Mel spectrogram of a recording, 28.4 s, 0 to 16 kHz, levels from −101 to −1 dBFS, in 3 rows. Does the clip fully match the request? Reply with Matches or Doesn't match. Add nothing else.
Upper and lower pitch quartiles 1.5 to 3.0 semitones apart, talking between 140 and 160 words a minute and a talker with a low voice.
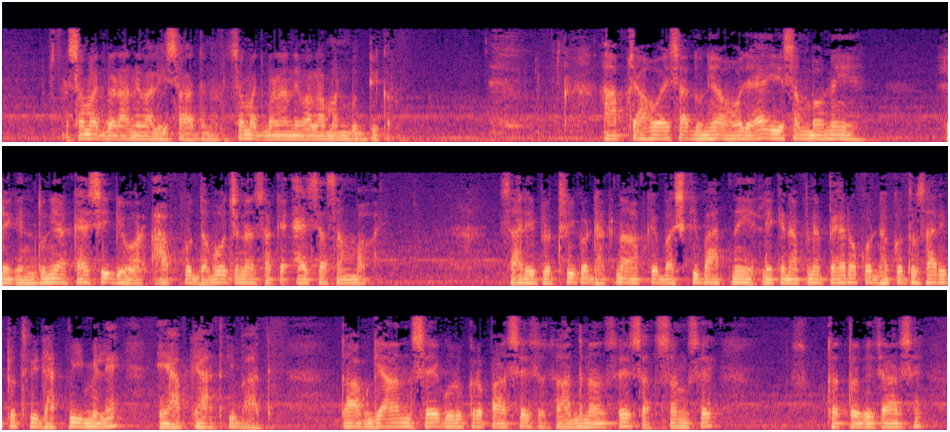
Matches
